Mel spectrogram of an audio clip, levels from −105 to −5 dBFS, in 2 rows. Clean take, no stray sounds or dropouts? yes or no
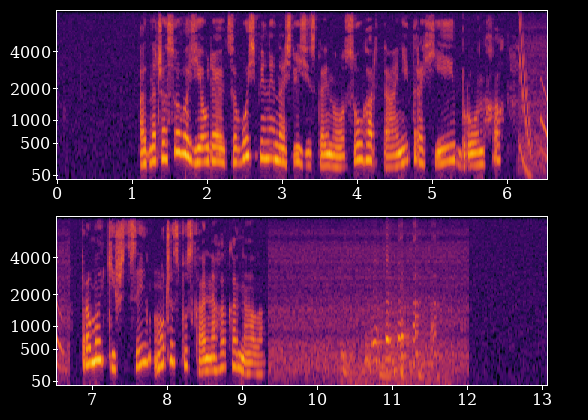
no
